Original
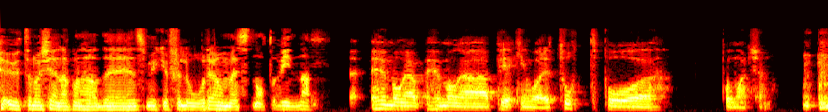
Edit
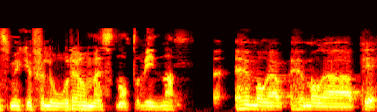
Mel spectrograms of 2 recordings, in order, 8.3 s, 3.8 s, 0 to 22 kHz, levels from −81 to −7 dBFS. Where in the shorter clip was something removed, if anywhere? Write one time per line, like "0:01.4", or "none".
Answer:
none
